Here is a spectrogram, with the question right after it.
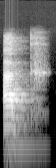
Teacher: Terhenti suara tapi napas tetap mengalir. Kenapa? Karena dia hamas seperti itu. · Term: syiddah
